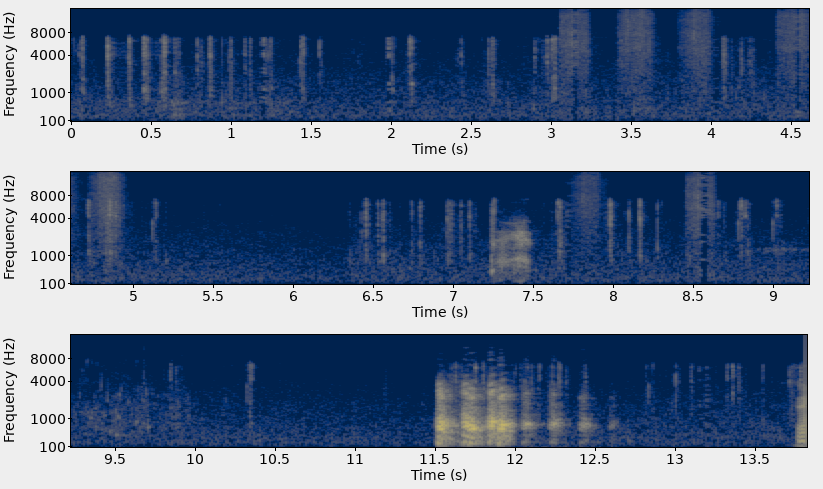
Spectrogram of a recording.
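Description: Minecraft chickens clucking in short, quiet bursts amid light, rapid computer keyboard typing, with one louder cluck-like burst near the end.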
